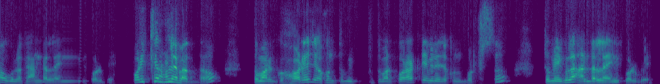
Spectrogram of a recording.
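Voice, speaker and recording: A male English teacher giving an online class lecture, coaxing students with rhetorical questions and slowing down to spell out example sentences. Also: on the high side, no room sound. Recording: dull lo-fi online class audio.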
